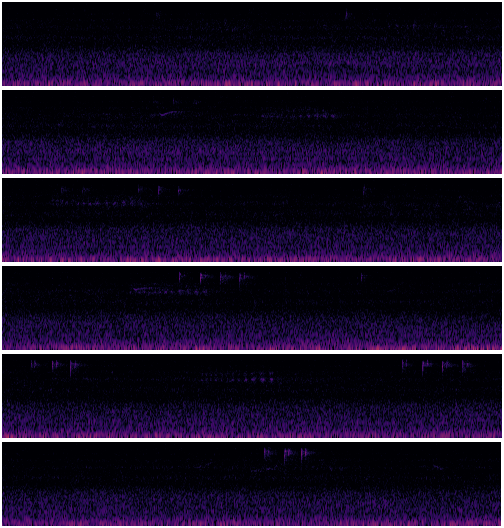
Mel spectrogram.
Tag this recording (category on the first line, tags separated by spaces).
Soundscapes > Nature
alice-holt-forest natural-soundscape field-recording nature raspberry-pi soundscape phenological-recording meadow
